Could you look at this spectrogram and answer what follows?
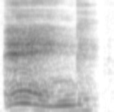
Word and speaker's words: Ng: the title general manager ng pronounced aang becomes the highest ranked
